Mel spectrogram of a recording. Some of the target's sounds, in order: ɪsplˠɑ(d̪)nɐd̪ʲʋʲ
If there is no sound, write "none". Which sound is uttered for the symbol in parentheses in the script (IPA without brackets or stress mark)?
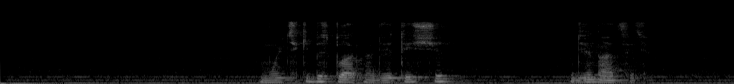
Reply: t̪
